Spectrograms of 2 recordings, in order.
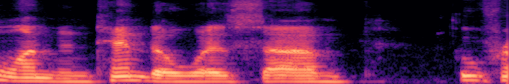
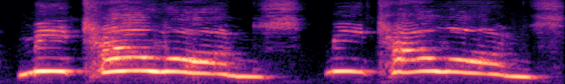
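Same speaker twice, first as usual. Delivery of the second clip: very high, very slow squeaky chant; Sims gibberish; 6 dB louder, much slower than usual. Retold or imitated. Imitating how the Sims talk in gibberish, very high and slow. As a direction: stretch each syllable way up like a Sim. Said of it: "and they go".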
